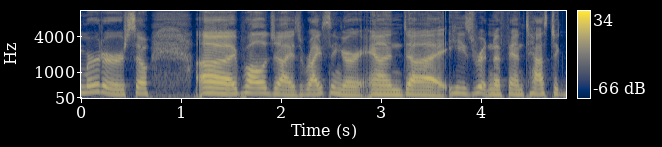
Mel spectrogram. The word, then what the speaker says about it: Reisinger: It's Reisinger, like the farmer rising shores and Okay.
